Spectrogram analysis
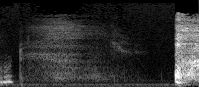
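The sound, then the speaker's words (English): A loud, harsh cough bursts out near the end from someone still ill. Before it comes a brief rasp at the start, then soft, breathy exhaling and near-silence. “excuse me. I'm still coughing.”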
